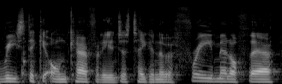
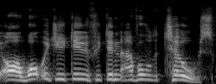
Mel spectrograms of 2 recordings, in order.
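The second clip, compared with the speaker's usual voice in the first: mock commenter; 6 semitones higher than usual. Mocking imagined commenter.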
